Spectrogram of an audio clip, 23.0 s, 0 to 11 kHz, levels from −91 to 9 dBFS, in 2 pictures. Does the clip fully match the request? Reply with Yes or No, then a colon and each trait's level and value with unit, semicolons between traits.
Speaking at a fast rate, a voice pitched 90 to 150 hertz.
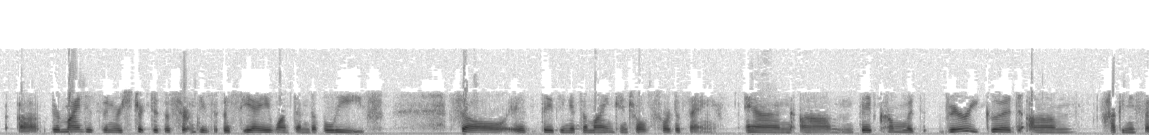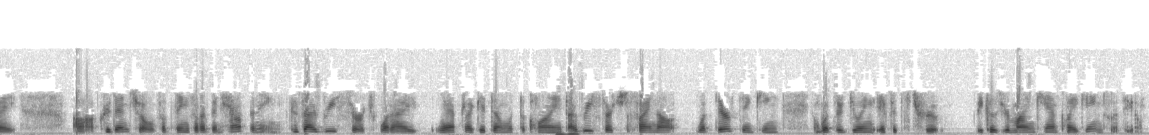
Yes: fast, 215 wpm; medium, 140 Hz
